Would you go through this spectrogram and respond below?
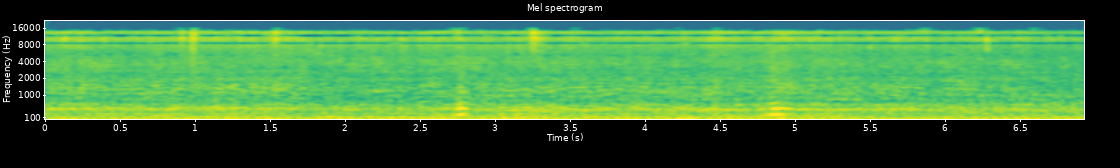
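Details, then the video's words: Honey bees of an active colony give an even, deep buzzing hum, with two brief louder buzzes standing out from the mass of wingbeats. "Xem đàn ong mật hoạt động như thế nào"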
